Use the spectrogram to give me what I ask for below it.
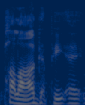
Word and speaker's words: palag: The Hebrew word is palag. We would spell it probably P-A-L-A-G to pronounce it in Hebrew.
